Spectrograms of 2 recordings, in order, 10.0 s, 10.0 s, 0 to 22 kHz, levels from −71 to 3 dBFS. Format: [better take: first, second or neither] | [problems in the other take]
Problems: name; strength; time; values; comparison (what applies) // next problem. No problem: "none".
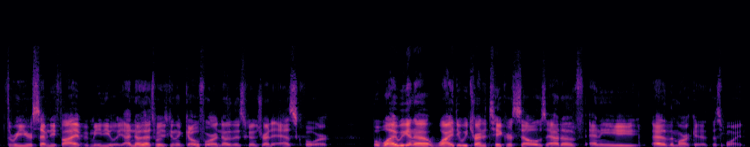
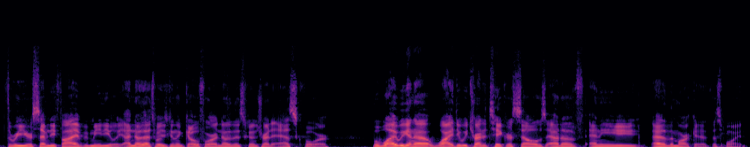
second | thin; somewhat; fading below 300 Hz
